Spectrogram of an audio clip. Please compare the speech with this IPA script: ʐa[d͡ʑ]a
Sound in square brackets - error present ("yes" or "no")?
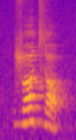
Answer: no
